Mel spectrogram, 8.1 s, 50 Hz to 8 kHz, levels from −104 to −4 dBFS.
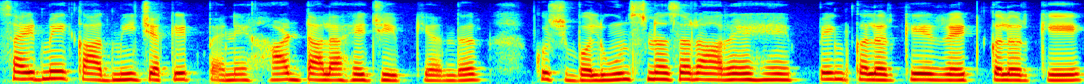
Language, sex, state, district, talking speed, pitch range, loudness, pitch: Hindi, female, Madhya Pradesh, Bhopal, 185 wpm, 195-220 Hz, -13 LUFS, 205 Hz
